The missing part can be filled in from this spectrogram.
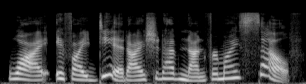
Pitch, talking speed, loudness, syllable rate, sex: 250 Hz, 195 wpm, -16 LUFS, 3.9 syllables/s, female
